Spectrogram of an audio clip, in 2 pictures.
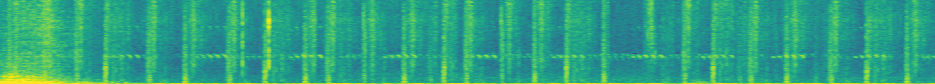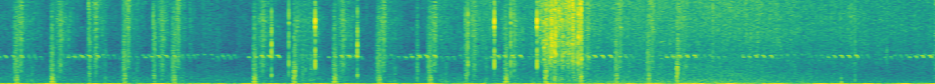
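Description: Footsteps tap quickly and steadily on wooden boards.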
